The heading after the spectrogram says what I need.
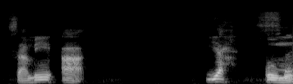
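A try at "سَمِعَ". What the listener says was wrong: ওকে মিম টান দিস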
